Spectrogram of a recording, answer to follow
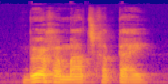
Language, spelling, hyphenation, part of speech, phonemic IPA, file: Dutch, burgermaatschappij, bur‧ger‧maat‧schap‧pij, noun, /ˈbʏr.ɣər.maːt.sxɑˌpɛi̯/, Nl-burgermaatschappij.ogg
- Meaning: civilian society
